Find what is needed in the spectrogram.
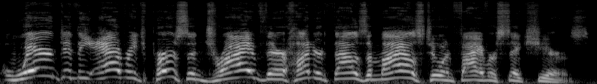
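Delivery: normal talking voice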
